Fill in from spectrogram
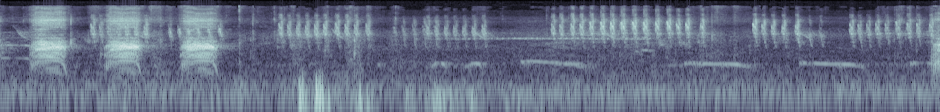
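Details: Crows fighting for food give three loud, hoarse caws evenly spaced about a third of a second apart. Then comes a long stretch of rapid buzzy chatter and soft whistled notes from other birds.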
